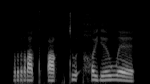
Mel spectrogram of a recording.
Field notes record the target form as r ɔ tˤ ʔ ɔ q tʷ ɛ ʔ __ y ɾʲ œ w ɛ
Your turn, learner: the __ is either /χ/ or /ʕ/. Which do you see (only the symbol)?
χ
